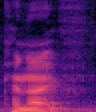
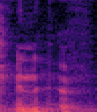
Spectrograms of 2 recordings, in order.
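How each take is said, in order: First: Knife repeated as kuh-NIFE; corrected pronunciation of Knife. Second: Kniff said kuh-NIFF; habitual pronunciation of Kniff. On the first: Repeating the guest's correction, Knife as kuh-NIFE. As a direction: say Knife with sounded K and long I. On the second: Admitting his old habit, Kniff as kuh-NIFF. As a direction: say Kniff with sounded K and short I. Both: Shown as a demonstration. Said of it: "I've always said Kniff".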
